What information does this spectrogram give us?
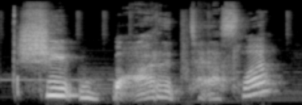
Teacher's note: here you're emphasizing bought because maybe you assumed she was leasing it or like renting it.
